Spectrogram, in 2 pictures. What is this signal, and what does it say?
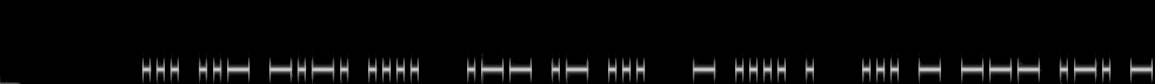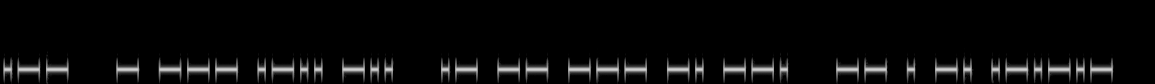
Morse code, heard as a keyed tone, about 17 wpm, 700 Hz. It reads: SUCH WAS THE STORY TOLD AMONG MEN.
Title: Sentences from Top 1000 Words - Review Part 3 - 17wpm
